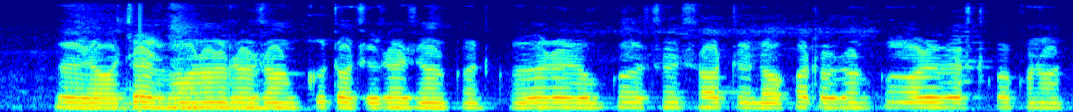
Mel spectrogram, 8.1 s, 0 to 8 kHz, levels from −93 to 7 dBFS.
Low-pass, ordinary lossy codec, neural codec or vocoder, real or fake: 7.2 kHz; Opus, 64 kbps; none; real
